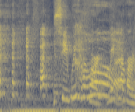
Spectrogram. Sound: laughing

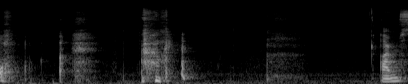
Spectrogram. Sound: laughing nervously

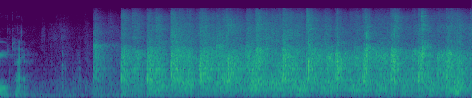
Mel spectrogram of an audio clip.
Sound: crowd clapping

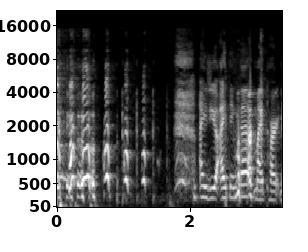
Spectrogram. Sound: laughs

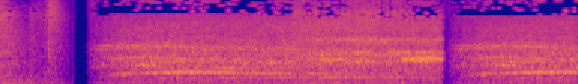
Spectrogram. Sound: blizzard Winds Howling

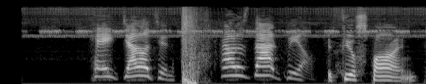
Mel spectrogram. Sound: splat

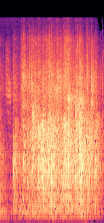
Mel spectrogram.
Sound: audience applauding

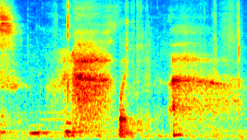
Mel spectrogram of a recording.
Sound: sighs

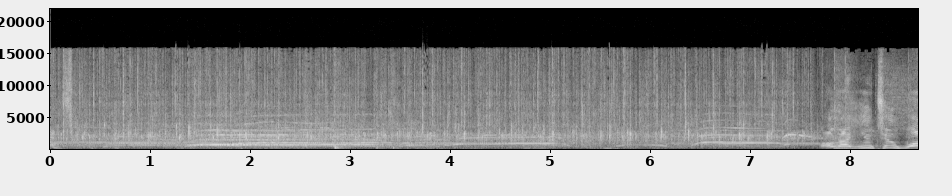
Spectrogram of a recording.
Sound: audience applause

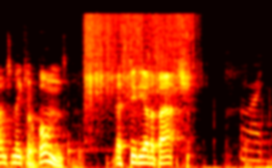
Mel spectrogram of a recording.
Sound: nibs rattling

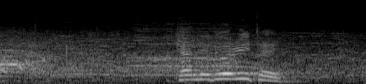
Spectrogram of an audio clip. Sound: cheering

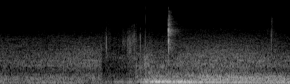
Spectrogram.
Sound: glove snaps

